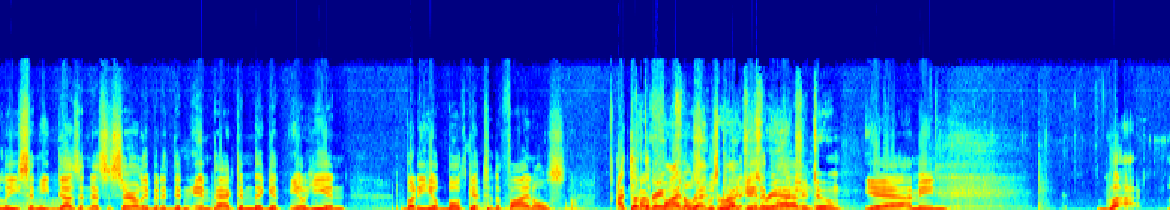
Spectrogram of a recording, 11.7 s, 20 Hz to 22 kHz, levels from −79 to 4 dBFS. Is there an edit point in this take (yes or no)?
no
